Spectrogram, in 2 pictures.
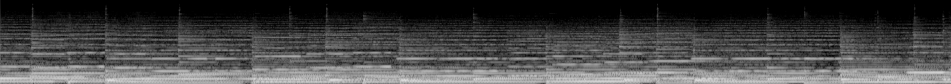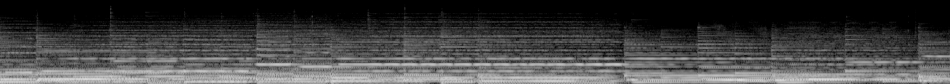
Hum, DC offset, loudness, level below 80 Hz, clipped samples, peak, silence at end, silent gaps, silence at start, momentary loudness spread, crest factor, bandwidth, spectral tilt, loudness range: none; under 0.1%; -15 LUFS; -30 dBFS; under 0.1%; -4 dBFS; 0 s; none; 0 s; 5 LU; 10 dB; 11 kHz; -8.5 dB/octave; 2 LU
